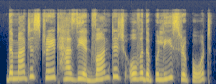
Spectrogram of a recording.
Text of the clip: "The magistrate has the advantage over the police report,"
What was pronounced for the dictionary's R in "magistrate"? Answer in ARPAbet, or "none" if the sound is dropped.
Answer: R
